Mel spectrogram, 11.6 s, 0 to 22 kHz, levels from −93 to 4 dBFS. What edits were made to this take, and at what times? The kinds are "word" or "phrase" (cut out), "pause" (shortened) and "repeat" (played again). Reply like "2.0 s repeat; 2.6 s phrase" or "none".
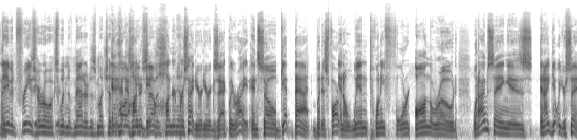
4.0 s repeat; 5.5 s phrase; 6.8 s phrase; 7.3 s phrase; 8.2 s phrase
